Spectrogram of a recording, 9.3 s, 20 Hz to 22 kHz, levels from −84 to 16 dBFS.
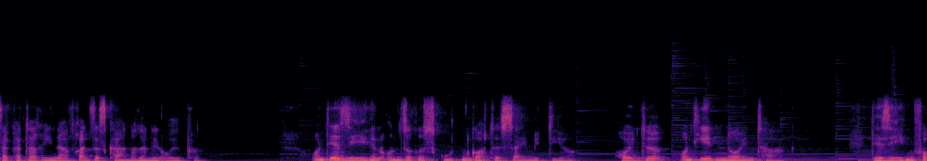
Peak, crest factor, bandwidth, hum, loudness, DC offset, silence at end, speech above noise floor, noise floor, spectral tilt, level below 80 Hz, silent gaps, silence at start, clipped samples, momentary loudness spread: -12 dBFS; 18 dB; 9 kHz; none; -29 LUFS; under 0.1%; 0 s; 43 dB; -71 dBFS; -6 dB/octave; -72 dBFS; none; 0 s; under 0.1%; 14 LU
